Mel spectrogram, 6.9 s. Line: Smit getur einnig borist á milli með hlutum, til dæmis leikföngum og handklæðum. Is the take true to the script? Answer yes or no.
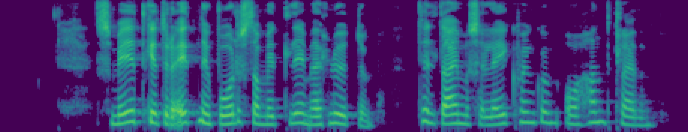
yes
